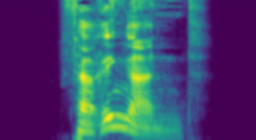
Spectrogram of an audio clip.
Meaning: present participle of verringern
- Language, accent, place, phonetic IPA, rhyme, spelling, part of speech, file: German, Germany, Berlin, [fɛɐ̯ˈʁɪŋɐnt], -ɪŋɐnt, verringernd, verb, De-verringernd.ogg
